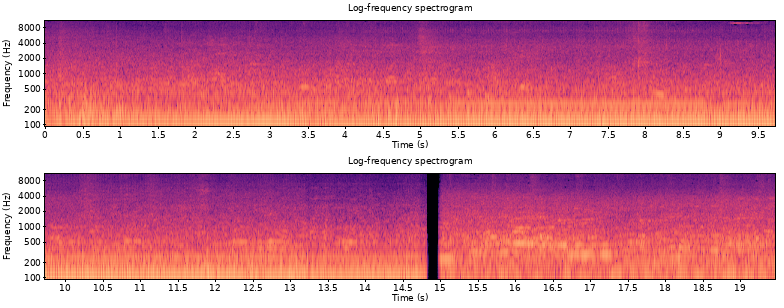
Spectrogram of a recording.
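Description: A motor vehicle engine running close by, a steady low hum under street noise. The sound cuts out suddenly about fifteen seconds in, and voices and chatter follow.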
